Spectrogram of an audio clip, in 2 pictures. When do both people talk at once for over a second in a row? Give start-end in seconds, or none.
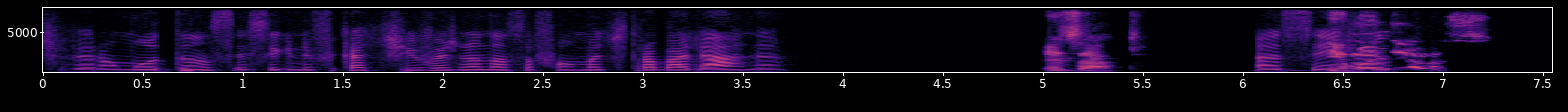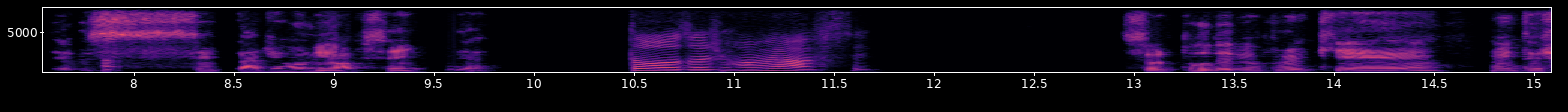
none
